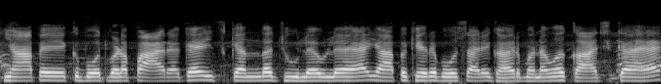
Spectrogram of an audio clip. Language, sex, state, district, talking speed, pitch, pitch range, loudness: Hindi, male, Chandigarh, Chandigarh, 210 wpm, 175 Hz, 175-185 Hz, -13 LUFS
